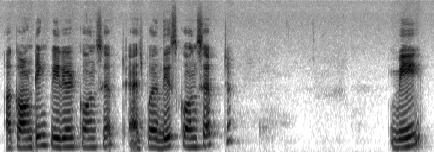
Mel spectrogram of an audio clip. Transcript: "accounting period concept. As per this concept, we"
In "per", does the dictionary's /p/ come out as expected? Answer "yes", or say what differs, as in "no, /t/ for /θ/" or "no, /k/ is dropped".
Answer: no, /f/ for /p/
